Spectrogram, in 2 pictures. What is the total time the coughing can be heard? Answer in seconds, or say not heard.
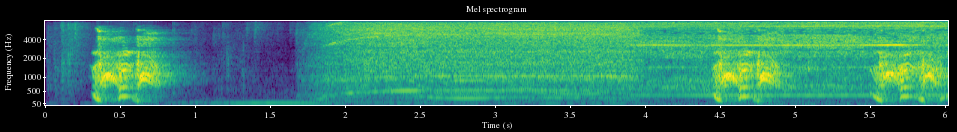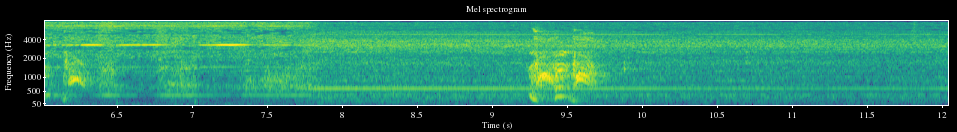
3 s.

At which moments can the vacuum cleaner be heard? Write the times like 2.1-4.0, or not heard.
0.0-11.9.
